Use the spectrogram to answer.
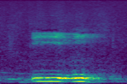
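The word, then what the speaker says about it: دِينِ: So what we do, we pronounce this noon with a kasra also. So this word becomes dini.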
